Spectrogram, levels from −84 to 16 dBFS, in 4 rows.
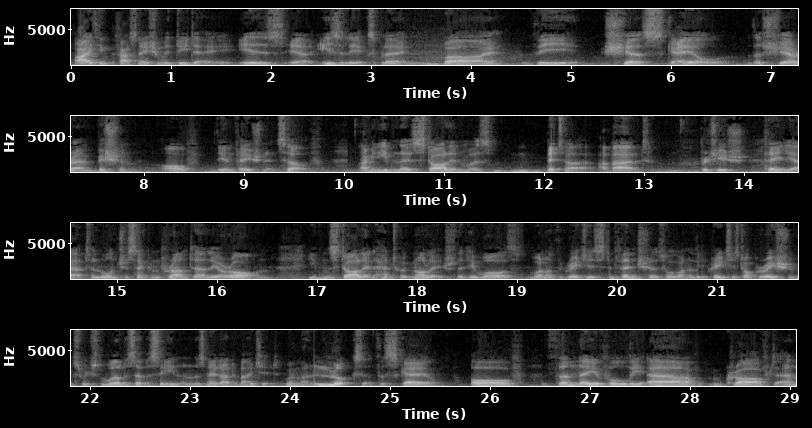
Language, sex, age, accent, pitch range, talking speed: English, male, 60-79, British, 90-105 Hz, 165 wpm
